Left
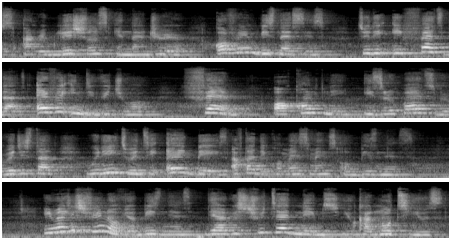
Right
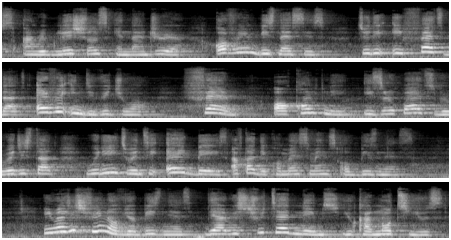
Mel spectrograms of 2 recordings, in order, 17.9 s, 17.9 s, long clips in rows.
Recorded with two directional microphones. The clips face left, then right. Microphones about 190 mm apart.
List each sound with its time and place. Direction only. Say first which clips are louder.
0.2 s a woman's voice: right 8 dB; 45° right (ahead or behind)
13.8 s a woman's voice: right 7 dB; 45° right (ahead or behind)
17.3 s a man's voice: right 4 dB; 35° right (ahead or behind)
